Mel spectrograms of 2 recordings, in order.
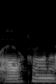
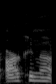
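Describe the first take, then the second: First: "arcana" as ar-KAH-nuh, open middle vowel; alternate pronunciation. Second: "arcana" as AR-kuh-nuh, unstressed middle; alternate pronunciation. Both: Shown as a demonstration. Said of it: "don't really know how you pronounce it".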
